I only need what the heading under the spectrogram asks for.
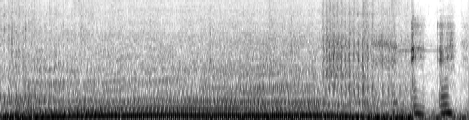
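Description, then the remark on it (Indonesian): A loud motorcycle engine drones steadily as it rides, its pitch holding then slowly dropping, with a brief burst of voices near the end; the motorcycle suddenly wobbles because its tire has been punctured. “Lo kok motor kamu mendadak geol-geol gini sih sayang?”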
